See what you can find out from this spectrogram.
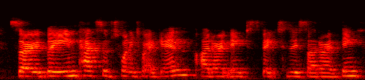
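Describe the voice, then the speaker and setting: A woman speaks at a medium pitch in a monotone, flat intonation. Noticeable background noise sits behind her. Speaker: mental health nurse and educator. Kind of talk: webinar presentation. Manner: fast.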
